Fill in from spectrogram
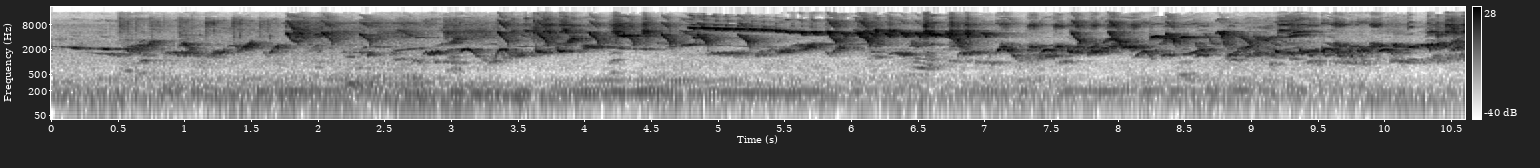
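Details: Contest of white-rumped shama fighter birds in Cibinong, Indonesia; dense bursts of rich whistles, upslurred notes and scratchy trills pour out almost continuously, several birds overlapping, with a steady deep hum of crowd noise underneath.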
